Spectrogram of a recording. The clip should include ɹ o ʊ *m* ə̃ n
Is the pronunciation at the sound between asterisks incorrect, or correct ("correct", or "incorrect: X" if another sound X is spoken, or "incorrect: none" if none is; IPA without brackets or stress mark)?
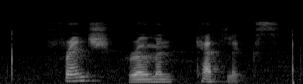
correct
